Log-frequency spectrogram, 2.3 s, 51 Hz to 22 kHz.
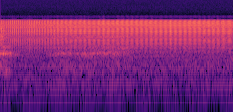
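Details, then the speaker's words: Model engine ignition with RCEXL ignition powered by A123 battery through dual diode voltage reducer, on ignition tester at about 1,000–3,000 rpm, 5.3–5.4 V: steady, fast, even buzzing crackle of the spark plug firing with no skips; ignition sparking normally. "Okay so there's a 100000 RPM idle you can hear the spark plug sparking we're seeing 5.4 volts 3,000 5.3"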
